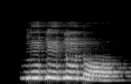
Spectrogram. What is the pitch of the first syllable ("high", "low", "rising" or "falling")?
high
